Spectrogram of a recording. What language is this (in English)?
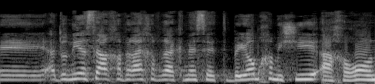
Hebrew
